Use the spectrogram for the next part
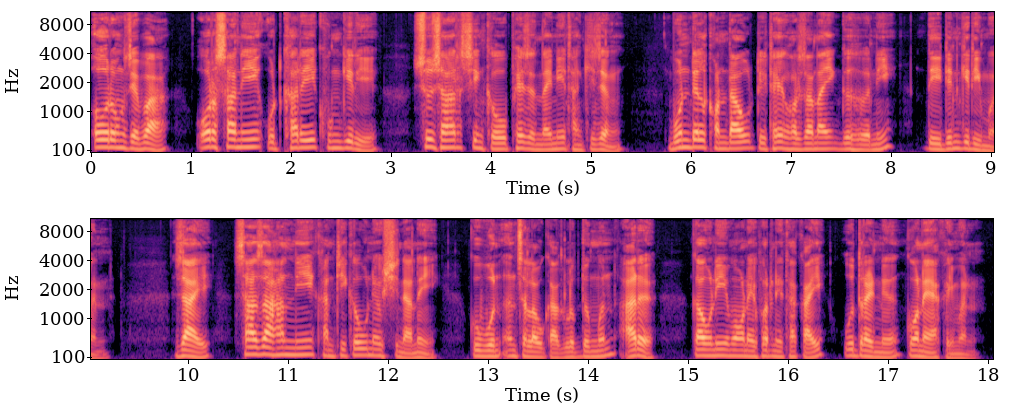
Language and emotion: Bodo, neutral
